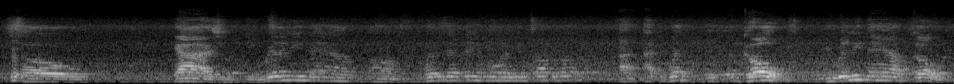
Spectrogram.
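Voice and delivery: low, soft, dragging and lost; depressed. Shown as a demonstration. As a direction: mumble like your dog just died. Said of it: "if I come in here like this".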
